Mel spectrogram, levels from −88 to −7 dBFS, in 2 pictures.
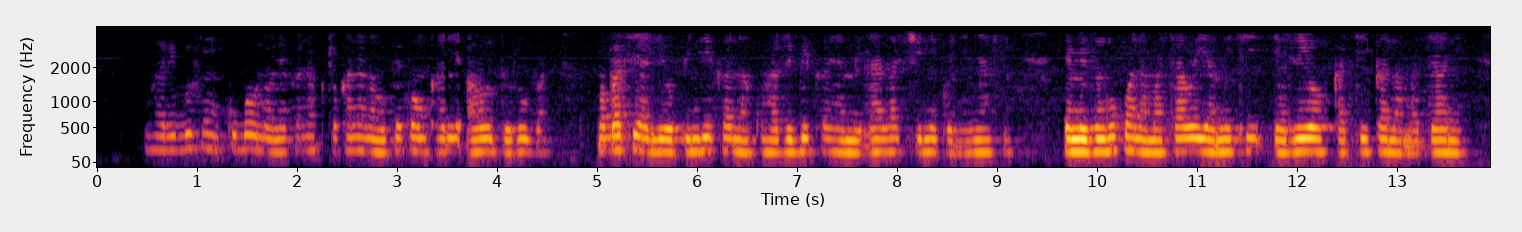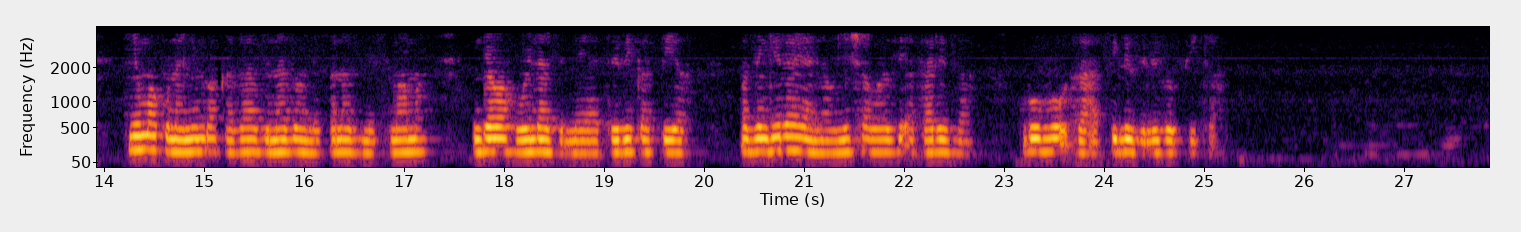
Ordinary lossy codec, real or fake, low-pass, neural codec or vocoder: AAC, 16 kbps; real; 3.6 kHz; none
